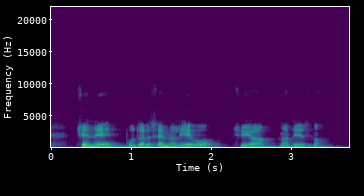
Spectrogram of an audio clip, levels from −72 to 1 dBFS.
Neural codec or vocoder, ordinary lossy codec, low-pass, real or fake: none; none; 9.9 kHz; real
